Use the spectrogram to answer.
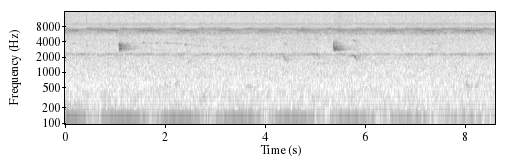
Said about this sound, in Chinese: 远处有些小鸟正在鸣叫。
